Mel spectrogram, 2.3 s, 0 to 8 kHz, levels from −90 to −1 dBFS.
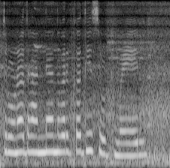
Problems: constant background noise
